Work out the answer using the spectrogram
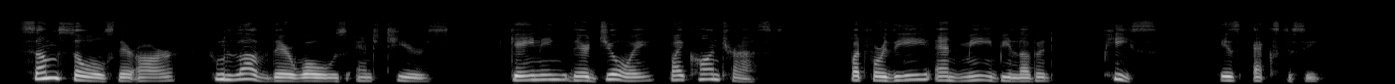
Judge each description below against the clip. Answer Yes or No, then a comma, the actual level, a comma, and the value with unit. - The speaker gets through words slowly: Yes, slow, 105 wpm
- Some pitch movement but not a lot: No, wide, 5.7 semitones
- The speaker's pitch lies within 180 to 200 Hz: Yes, medium, 185 Hz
